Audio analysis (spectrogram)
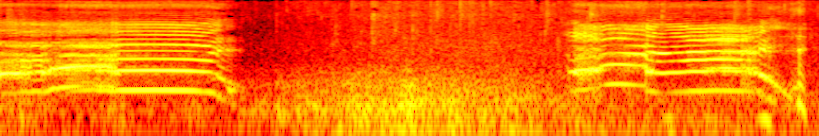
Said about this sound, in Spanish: Está lloviendo, ¿no?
